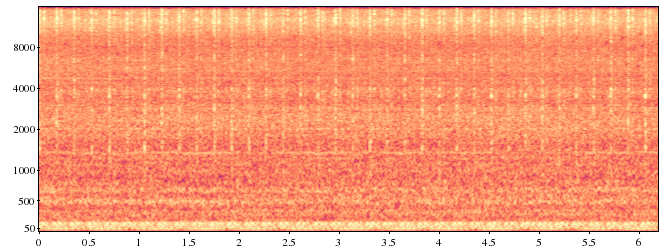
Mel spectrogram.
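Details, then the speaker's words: 1991 Chevy Silverado 350 V8, new alternator, parasitic battery drain, idling on its own: faint regular light tick over low steady idle; suspected exhaust manifold leak at a header, not confirmed; ticking at idle. "We got a ticker over here."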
